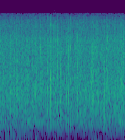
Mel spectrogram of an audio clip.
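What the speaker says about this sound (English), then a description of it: "rain really coming down now" Heavy rain falls on an outdoor rugby pitch, a dense, even hiss with scattered patter from drops hitting surfaces, steady and moderately loud throughout a brief moment.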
